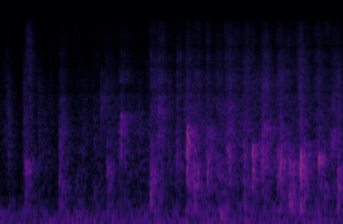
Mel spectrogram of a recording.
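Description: A string of irregular light taps and knocks, sparse at first and thickening towards the end, the loudest a little over two seconds in.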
